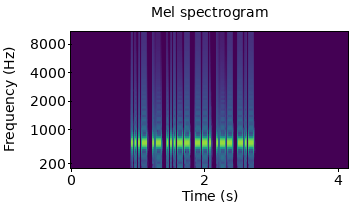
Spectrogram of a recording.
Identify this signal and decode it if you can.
Morse code, heard as a keyed tone, about 46 wpm, 700 Hz. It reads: VA3GWK
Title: DXCC-100 Call Signs - 6 Characters - 45wpm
